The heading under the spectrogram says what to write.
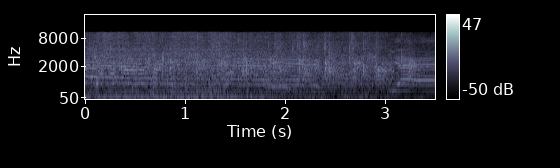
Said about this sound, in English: Everybody clap.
